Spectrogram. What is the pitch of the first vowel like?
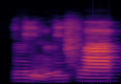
low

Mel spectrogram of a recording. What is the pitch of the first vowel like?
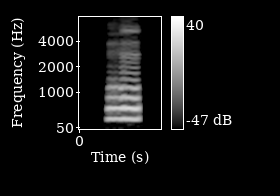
high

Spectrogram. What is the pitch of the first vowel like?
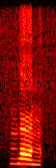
falling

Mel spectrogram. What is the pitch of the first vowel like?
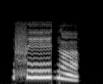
high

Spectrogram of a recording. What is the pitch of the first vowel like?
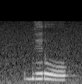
high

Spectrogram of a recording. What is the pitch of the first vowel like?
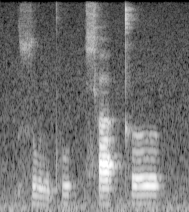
low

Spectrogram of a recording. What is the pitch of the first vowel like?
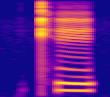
high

